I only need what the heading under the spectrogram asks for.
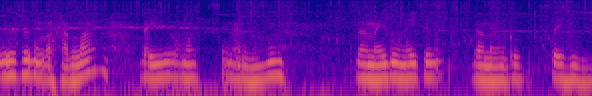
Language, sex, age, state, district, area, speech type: Bodo, female, 45-60, Assam, Udalguri, rural, spontaneous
